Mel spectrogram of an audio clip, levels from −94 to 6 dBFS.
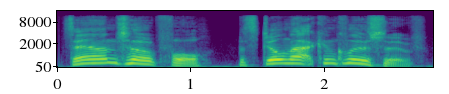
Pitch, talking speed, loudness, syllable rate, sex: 160 Hz, 130 wpm, -16 LUFS, 4.3 syllables/s, male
